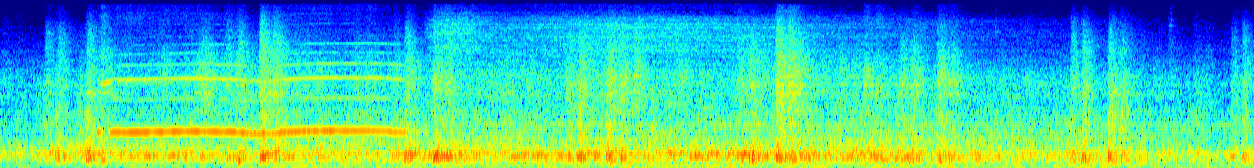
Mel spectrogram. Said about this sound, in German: Dann setzte sich der Zug in Bewegung, und schon bald war von der großen Stadt nichts mehr zu sehen.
